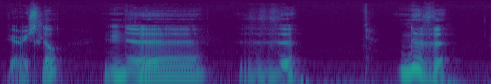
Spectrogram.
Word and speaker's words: neveu: Today we will learn how to pronounce neveu in French, which means nephew. Let's go. Neveu. Neveu. Very slow. Neveu. Neveu. So here you have two vowels and neither exist in English.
